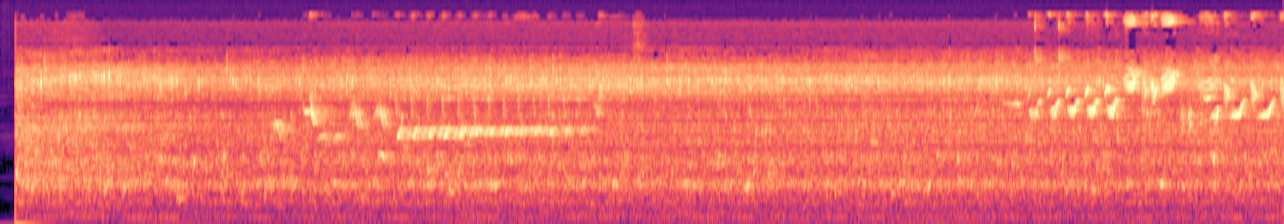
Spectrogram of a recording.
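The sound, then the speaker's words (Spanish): Birds chirp and trill in a forest over a steady wash of flowing water, several quick high calls near the start and a brighter burst of song toward the end. “Un día la abuelita de Caperucita, que vivía en el bosque, un bosque hermoso donde se escuchaba el cantar de las aves.”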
